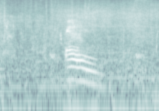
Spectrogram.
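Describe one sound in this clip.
A short bright electronic burst rings out.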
